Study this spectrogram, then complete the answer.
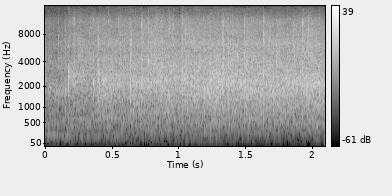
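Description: An audience at a school prize-giving and awards ceremony claps steadily, a dense, even patter of many hands close by with no voices over it.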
